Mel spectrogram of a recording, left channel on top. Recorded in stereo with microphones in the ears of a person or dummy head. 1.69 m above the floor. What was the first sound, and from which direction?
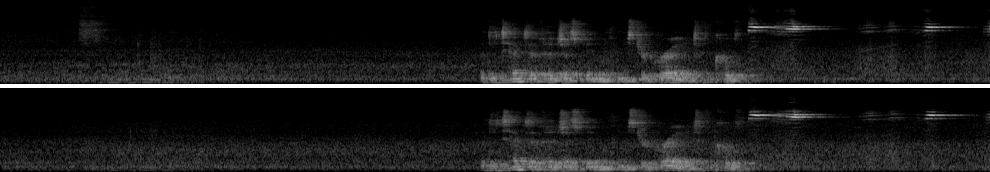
A man speaking, 35° left (ahead or behind).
